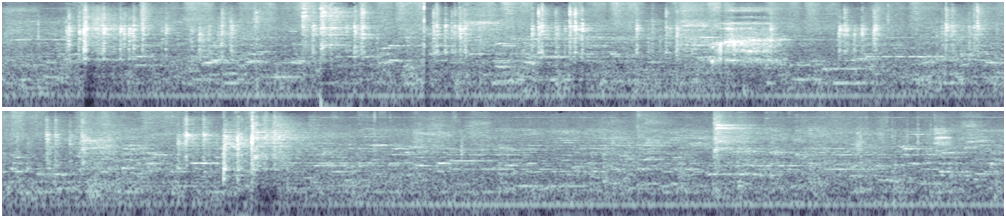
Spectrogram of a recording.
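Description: Gym sounds: repeated metallic clinks of weight equipment, such as a loaded barbell on a Smith machine, over background music and voices, with a faint steady low hum.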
